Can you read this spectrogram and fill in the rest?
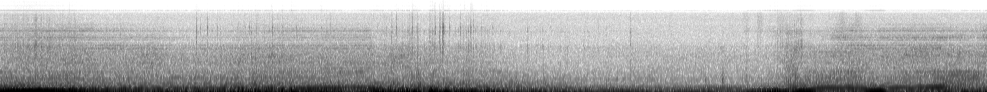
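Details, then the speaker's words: Car on a mock driving test, slowing on an uphill without changing down: a low, shuddering rumble at very low revs that rattles without picking up; the engine is labouring in too high a gear. "And planning fault here. He slows down, moves over well, but he forgets to down change the gear, and as you can hear, the car's rattling away. Because of it being on an uphill, it makes it even more noticeable."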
